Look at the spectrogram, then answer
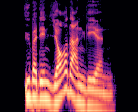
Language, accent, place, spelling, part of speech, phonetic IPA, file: German, Germany, Berlin, über den Jordan gehen, verb, [ˌyːbɐ deːn ˈjɔʁdan ˌɡeːən], De-über den Jordan gehen.ogg
- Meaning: to die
